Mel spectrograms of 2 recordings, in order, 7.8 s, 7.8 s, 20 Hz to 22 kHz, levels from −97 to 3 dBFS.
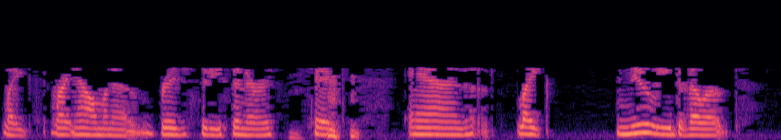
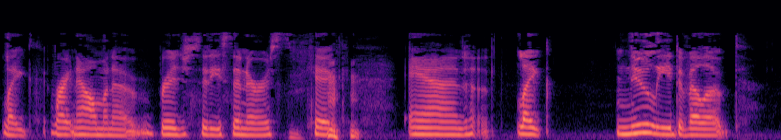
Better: second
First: garbled, watery; badly; nothing above 3 kHz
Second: garbled, watery; slightly; nothing above 8 kHz

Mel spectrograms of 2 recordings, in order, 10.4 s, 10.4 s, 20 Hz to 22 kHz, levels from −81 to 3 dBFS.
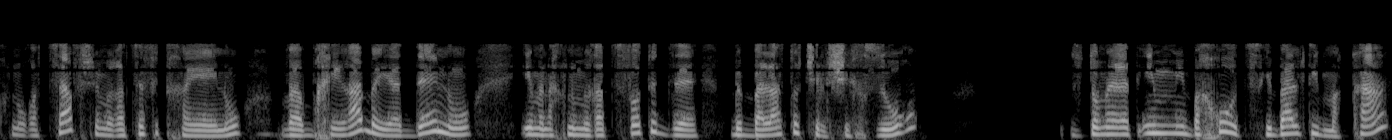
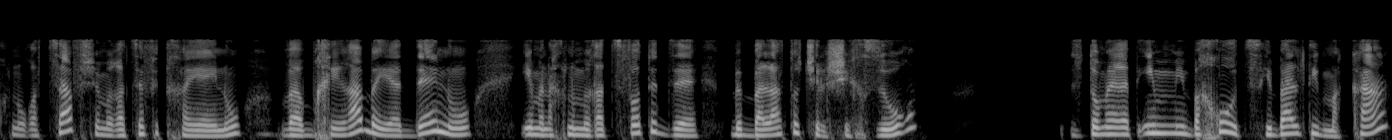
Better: second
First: garbled, watery; badly; nothing above 6 kHz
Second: garbled, watery; slightly; nothing above 6.5 kHz

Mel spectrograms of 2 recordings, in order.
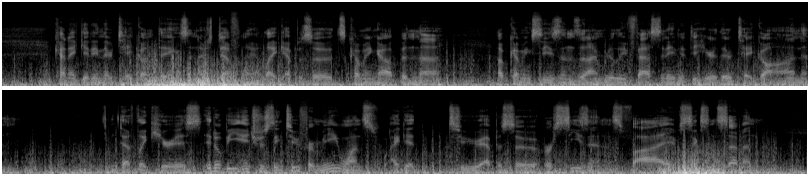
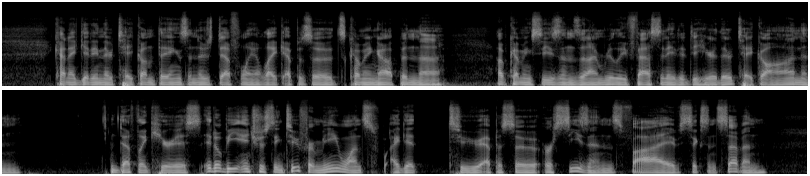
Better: second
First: wind noise on the microphone; heavy; 5 dB below the speech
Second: none

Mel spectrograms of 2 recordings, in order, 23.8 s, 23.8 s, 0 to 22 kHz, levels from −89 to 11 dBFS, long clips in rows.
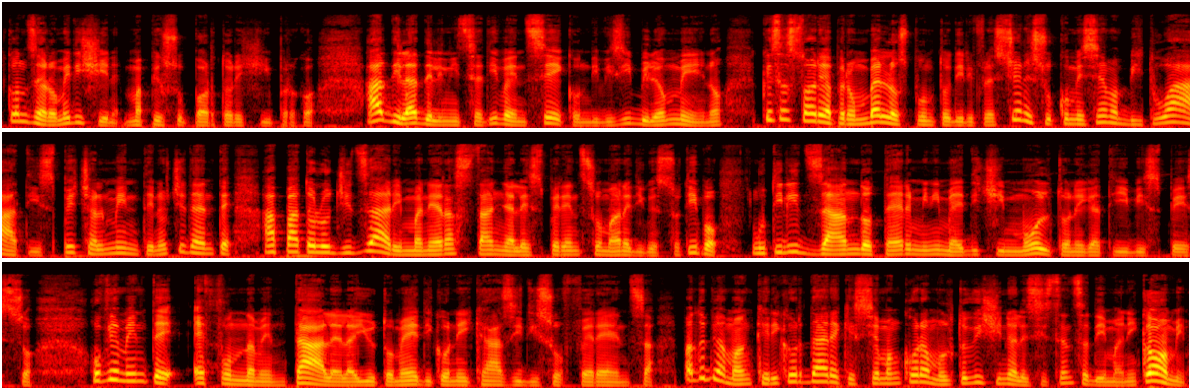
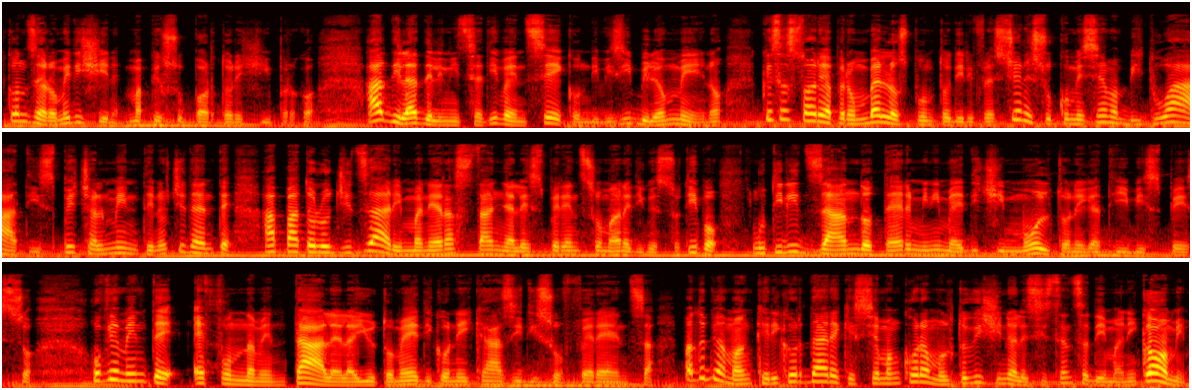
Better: first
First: none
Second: low rumble; faint; throughout; 25 dB below the speech

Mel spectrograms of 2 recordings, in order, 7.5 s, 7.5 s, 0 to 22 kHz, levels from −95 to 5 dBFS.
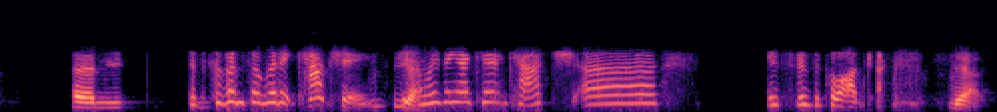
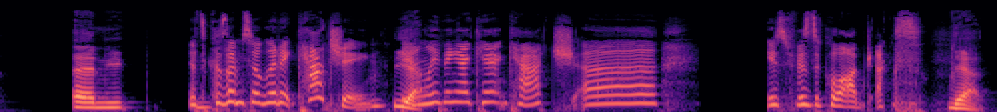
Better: second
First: phone-call audio; poor line; nothing above 3 kHz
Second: none

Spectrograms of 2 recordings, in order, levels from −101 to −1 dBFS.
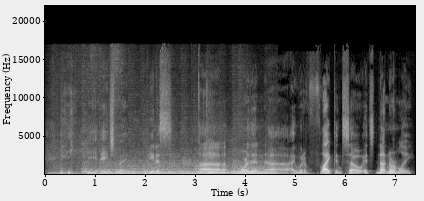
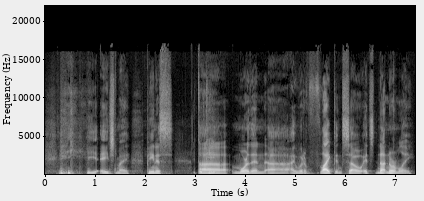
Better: second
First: footsteps; loud; until 4.5 s; peak 4 dB above the speech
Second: none

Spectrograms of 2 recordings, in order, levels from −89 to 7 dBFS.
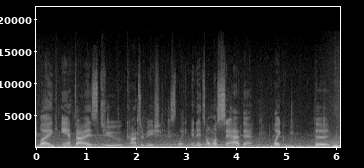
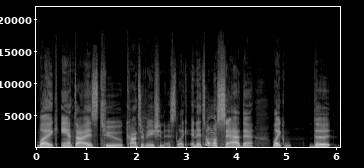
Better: second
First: wind noise on the microphone; occasional gusts; 10 dB below the speech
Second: none

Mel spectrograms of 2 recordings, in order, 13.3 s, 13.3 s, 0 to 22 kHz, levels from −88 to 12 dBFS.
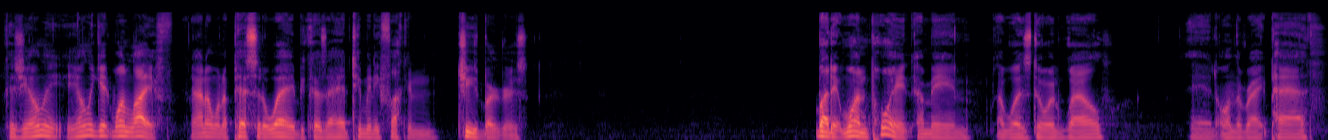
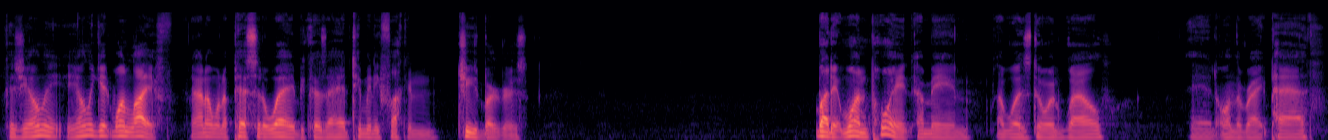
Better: first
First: none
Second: muffled; slightly; fading above 3 kHz

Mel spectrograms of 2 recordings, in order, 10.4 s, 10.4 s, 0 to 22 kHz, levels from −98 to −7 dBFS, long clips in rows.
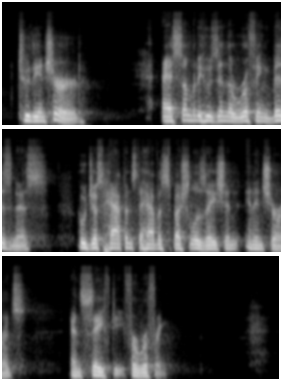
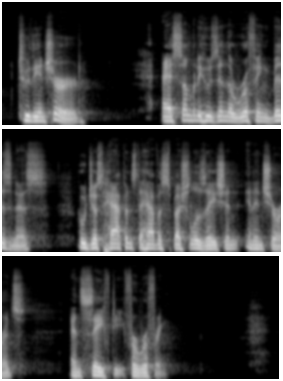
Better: second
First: garbled, watery; slightly; nothing above 15.5 kHz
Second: none

